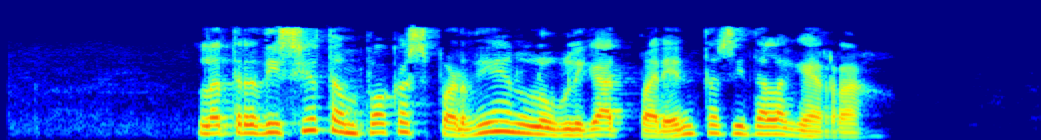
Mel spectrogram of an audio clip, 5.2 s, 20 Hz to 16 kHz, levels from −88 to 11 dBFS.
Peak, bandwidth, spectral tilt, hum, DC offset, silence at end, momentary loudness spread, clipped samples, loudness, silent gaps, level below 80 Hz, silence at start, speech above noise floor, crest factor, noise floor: 0 dBFS; 8 kHz; -5 dB/octave; none; under 0.1%; 0.9 s; 6 LU; under 0.1%; -14 LUFS; none; -56 dBFS; 1 s; 70 dB; 14 dB; -84 dBFS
